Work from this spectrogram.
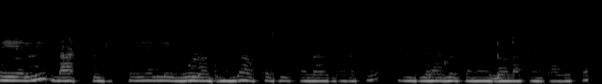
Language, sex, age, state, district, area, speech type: Kannada, male, 45-60, Karnataka, Kolar, rural, spontaneous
